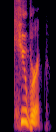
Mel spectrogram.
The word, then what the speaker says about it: Kubrick: Kubrick.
